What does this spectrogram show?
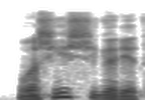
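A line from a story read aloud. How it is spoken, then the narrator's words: Plain. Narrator (Russian): спросила она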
